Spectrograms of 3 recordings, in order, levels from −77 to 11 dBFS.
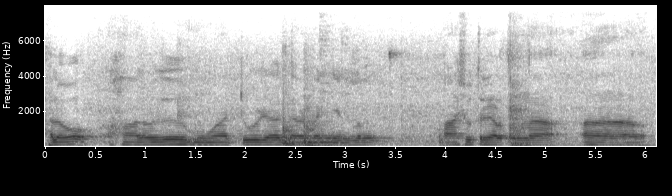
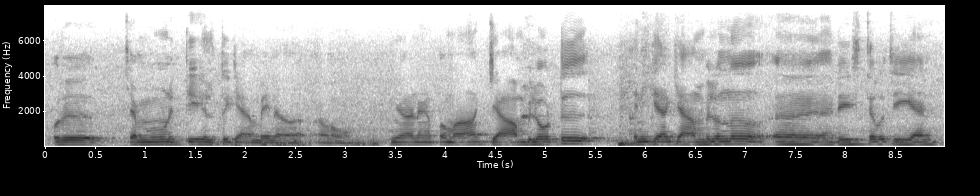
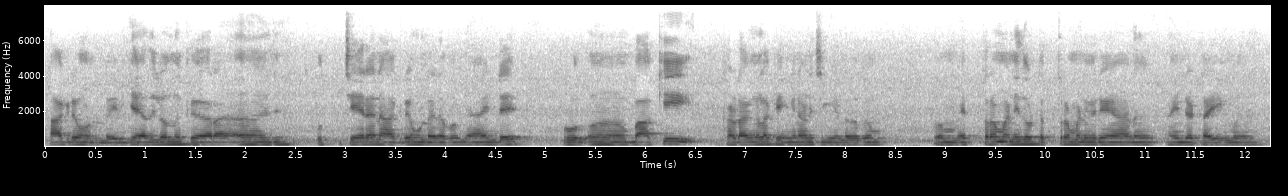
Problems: constant background noise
